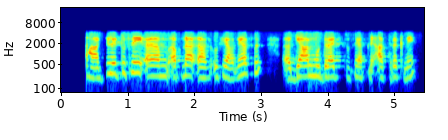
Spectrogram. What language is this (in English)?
Dogri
